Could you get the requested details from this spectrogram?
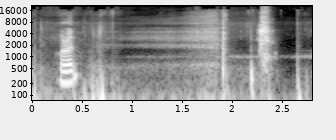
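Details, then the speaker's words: A short, sharp, snapping sneeze with a brief voiced lead-in, from a sick person while playing a video game, amid game sounds and a steady tone. "okay my sneezes sound like I'm taking pictures camera snap"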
